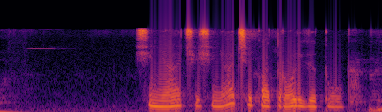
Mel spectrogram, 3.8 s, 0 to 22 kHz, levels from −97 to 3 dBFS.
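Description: Block size mismatch (truncated), 1.47 s to the end: each block's tail is dropped, leaving a 100 Hz buzz and speech running 1.09 times faster, timbre unchanged.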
